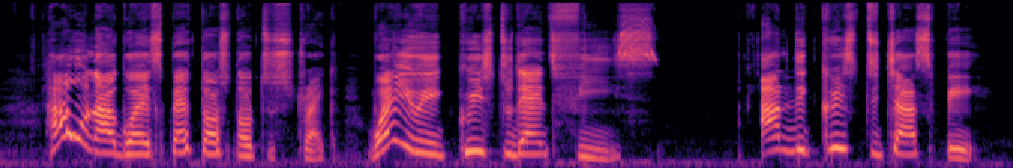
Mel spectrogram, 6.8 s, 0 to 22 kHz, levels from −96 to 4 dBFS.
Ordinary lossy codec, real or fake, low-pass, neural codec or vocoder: none; fake; none; vocoder, 48 kHz, 128 mel bands, Vocos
